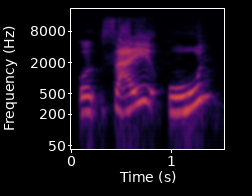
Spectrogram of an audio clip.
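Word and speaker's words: 洗碗: 그리고 사이온 이렇게 발음이 납니다.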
